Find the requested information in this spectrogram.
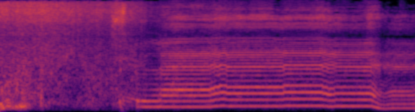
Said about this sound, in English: Splash.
